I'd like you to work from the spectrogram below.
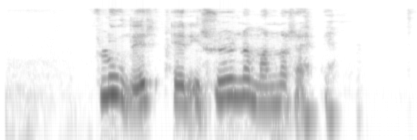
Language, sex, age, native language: Icelandic, female, 50-59, Icelandic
